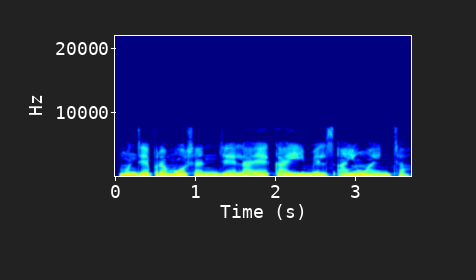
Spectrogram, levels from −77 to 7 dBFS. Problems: none marked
